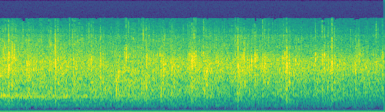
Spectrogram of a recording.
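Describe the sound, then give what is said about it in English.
A church audience claps their hands for the Lord, many hands striking together in a dense, continuous patter that stays loud and even throughout, with no voices standing out. “Come on, clap your hands for the Lord.”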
